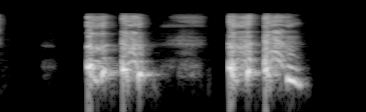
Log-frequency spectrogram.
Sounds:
Cough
